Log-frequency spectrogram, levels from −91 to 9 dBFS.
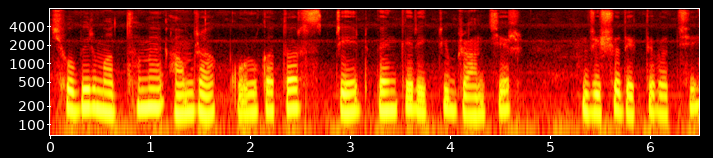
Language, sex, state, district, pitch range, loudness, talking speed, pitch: Bengali, male, West Bengal, Kolkata, 145-175 Hz, -15 LUFS, 120 wpm, 160 Hz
